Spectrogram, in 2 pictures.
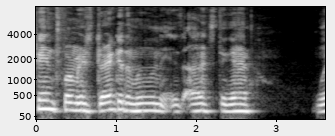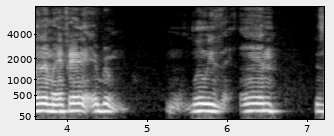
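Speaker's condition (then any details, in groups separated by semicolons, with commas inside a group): Cerebral palsy; able to speak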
